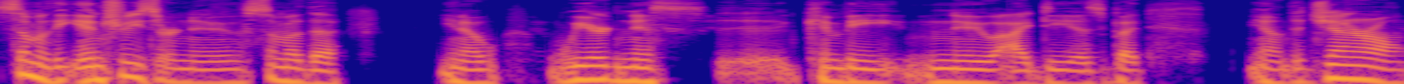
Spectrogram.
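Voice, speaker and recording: A man talks at a moderate pace and medium pitch. He has a plain, everyday voice. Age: 50s. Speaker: movement arts founder and jiu-jitsu teacher. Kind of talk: casual chat.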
